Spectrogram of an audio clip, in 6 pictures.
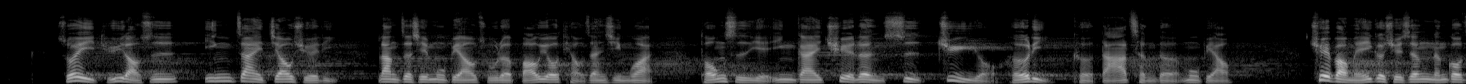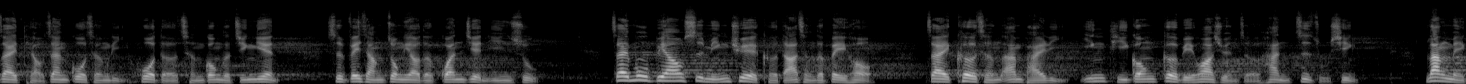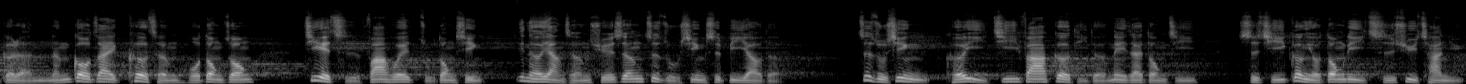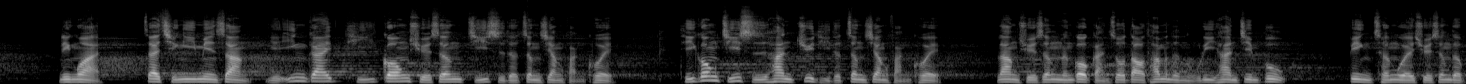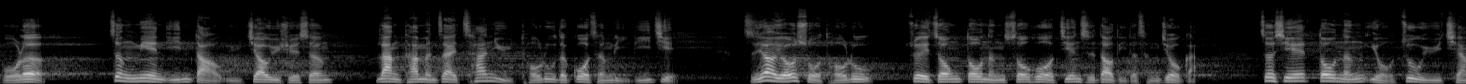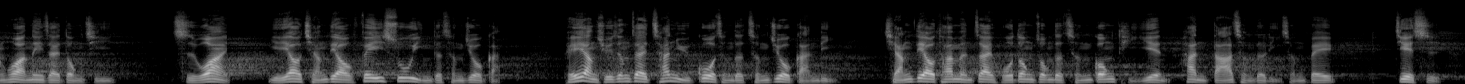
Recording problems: echo of what is said; faint; throughout; 90 ms later, 20 dB below the speech

